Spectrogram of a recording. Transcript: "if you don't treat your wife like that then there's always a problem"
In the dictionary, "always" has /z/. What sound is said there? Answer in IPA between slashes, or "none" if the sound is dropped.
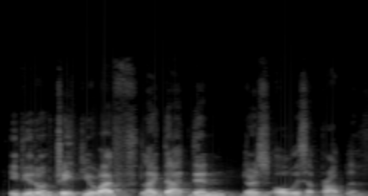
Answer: /s/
